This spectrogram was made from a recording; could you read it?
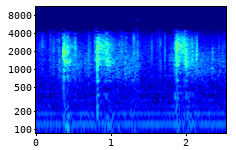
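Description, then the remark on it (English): A typewriter clacks out a few irregular keystrokes as it underlines words, sharp mechanical strikes with short pauses between them, over a faint steady hum and no voices. “See what it's doing? Underlining those words.”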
